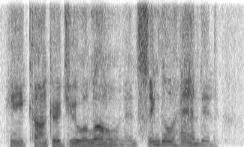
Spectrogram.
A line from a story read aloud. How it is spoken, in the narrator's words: said Nerl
